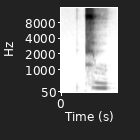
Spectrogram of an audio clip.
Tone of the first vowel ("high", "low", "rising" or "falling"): low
